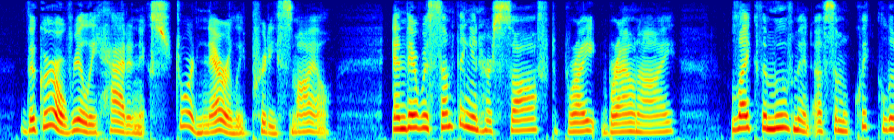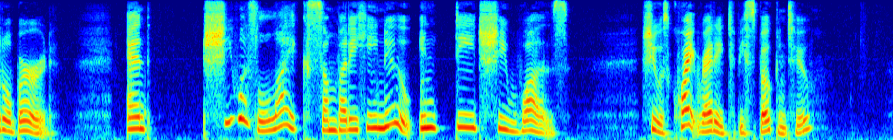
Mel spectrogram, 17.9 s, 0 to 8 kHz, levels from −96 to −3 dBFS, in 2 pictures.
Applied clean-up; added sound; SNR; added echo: none; none; none; none.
